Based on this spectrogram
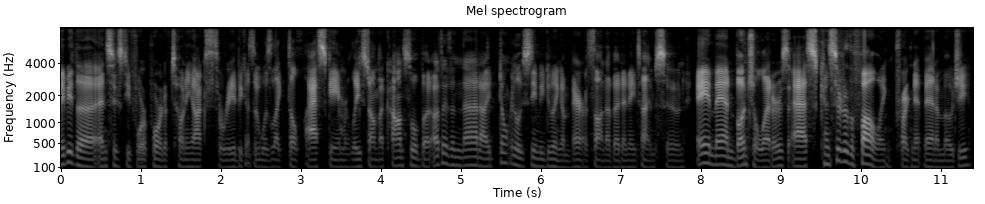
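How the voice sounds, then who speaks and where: Bright and sharp in tone, a man with fairly low pitch and ordinary pitch variation rushes along at a very fast pace with hardly any pauses. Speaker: YouTuber answering viewer questions. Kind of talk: casual Q&A monologue. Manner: stutter; unscripted, may stumble over words.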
